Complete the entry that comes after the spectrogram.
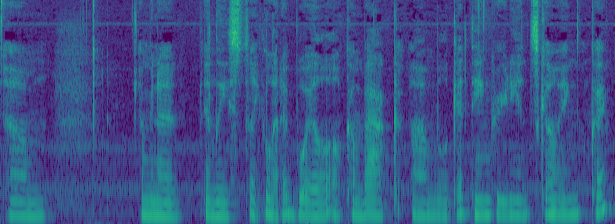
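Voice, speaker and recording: A woman speaking softly and breathily, often in a whisper, in a gentle, hesitant ASMR roleplay as a modern witch. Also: mid-range voice, little pitch movement, vocal fry, slight background noise. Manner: gentle, unhurried, hesitant and improvised. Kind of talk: soft-spoken, whispered ASMR personal attention roleplay.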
